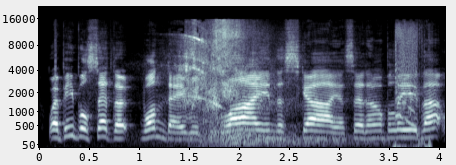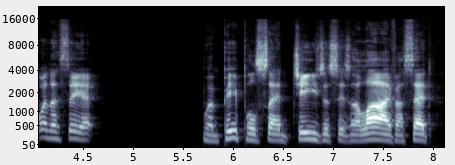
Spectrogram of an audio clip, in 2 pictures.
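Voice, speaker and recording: A man's voice: fairly high pitch, slight background noise, voice pushed up, natural voice. A man voicing a small, stern male sceptic in a children's audiobook, with a blunt, colloquial, emphatic manner. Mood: stubborn, sceptical. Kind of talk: children's audiobook character reading. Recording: music behind the voice.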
